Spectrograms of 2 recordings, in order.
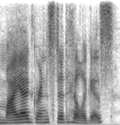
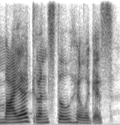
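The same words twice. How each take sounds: First: The name is pronounced the English way. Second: The name is pronounced the Danish way. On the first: "in English, I would say" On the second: "in your proper native tongue"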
